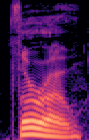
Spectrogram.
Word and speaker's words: thorough: Here, O-U-G-H is representing the long O sound, so we underline O-U-G-H and put a 4 under it.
